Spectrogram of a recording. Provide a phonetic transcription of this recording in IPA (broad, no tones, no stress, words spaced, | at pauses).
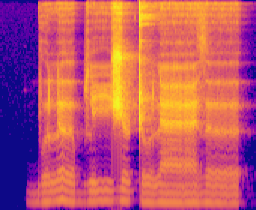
bʊl əːbliːʒə˞ ʈʊ læː ðəː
